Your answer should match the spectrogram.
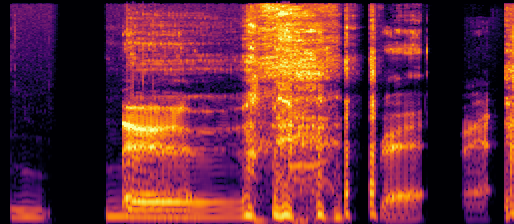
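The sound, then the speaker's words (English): A long, low, guttural burp drawn out like a Minecraft zombie's groan, followed by a few shorter croaking, grunting bursts with brief gaps between them. “Very much sound like a Minecraft zombie noise.”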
